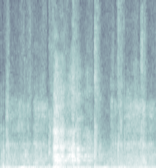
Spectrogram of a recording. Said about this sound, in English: Garage doors rattling in the wind.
